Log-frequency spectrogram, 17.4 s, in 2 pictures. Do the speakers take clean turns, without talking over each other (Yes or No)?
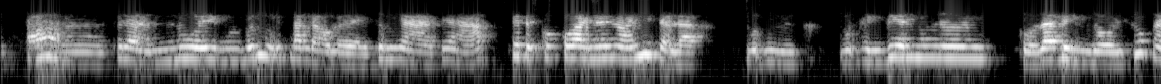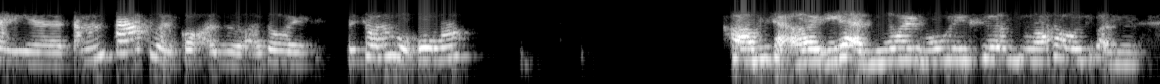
Yes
